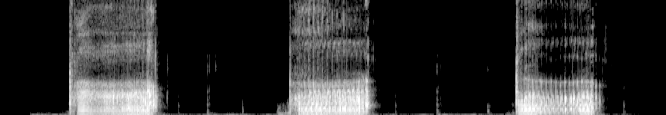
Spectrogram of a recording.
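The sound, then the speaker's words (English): A toad croaks three times, each croak a loud, rasping, low buzzy call lasting about half a second, separated by short, evenly spaced pauses with no other sound. “Toad observing.”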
